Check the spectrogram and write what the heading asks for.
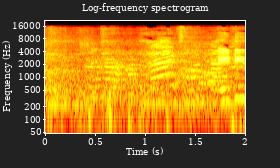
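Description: Speech: a young woman talking close to a phone's microphone, with a rising, excited voice about a second in.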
